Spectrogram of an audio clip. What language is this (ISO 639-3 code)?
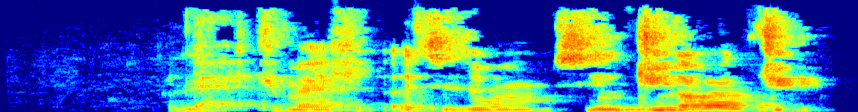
kab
